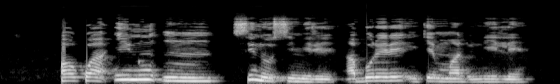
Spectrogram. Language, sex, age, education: Igbo, male, 15-29, tertiary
